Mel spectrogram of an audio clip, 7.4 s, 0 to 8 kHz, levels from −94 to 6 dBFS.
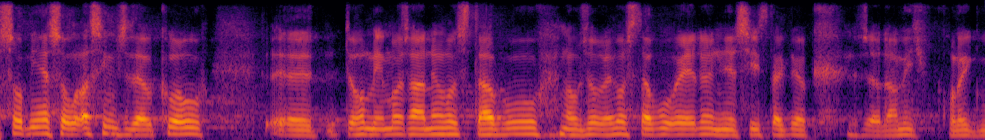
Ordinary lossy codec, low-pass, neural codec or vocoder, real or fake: Opus, 32 kbps; 7.2 kHz; codec, 16 kHz, 2 kbps, X-Codec, HuBERT features, trained on general audio; fake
